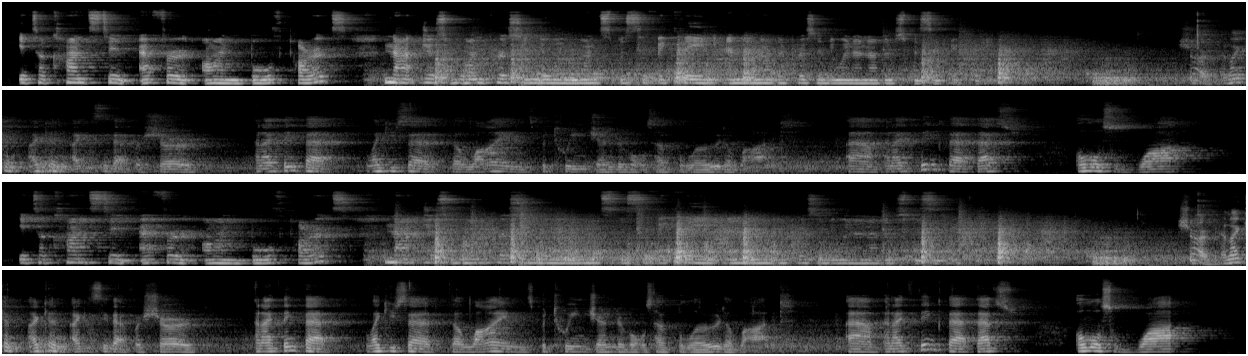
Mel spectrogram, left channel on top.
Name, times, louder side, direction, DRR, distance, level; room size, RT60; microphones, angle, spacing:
voice 1, 0.2-10.0, left 5 dB, 75° left, 6 dB, 0.3 m, -27 dB
sound 1, 3.6-21.9, right 2 dB, 30° right, 0.5 m, -32 dB
voice 2, 11.8-14.4 15.0-15.7 16.1-20.4 20.9-22.6 23.2-24.1, right 4 dB, 85° right, 6 dB, 0.6 m, -31 dB
8.9 x 3.4 x 4.7 m, 0.87 s
head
